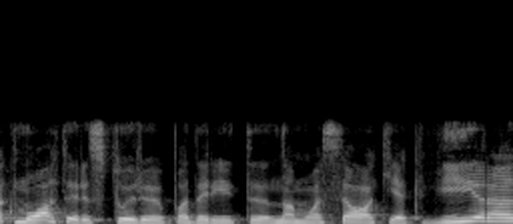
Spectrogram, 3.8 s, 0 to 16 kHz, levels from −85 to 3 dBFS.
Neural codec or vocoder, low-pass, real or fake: codec, 16 kHz, 4 kbps, FunCodec, trained on LibriTTS, 50 frames a second; 7.2 kHz; fake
